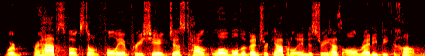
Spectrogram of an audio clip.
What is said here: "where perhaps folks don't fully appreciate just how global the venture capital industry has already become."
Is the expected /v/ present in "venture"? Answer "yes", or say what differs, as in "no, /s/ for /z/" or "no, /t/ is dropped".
yes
